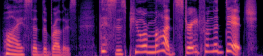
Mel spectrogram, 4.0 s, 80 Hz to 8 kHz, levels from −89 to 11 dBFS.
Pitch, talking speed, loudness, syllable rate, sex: 250 Hz, 180 wpm, -20 LUFS, 3.8 syllables/s, female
